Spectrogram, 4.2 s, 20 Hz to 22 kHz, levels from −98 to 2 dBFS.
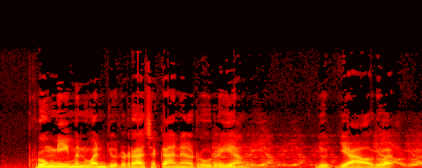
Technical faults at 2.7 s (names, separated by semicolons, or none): feedback echo between two devices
